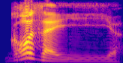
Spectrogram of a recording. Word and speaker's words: groseille: S e I l ze l e s le que l'on prononce grosille.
